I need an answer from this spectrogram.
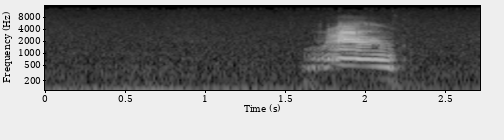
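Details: Indoor pet cat bragging to its owner with one loud, rising-then-falling meow lasting about half a second, strongly harmonic, after a quiet stretch with low background hum.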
